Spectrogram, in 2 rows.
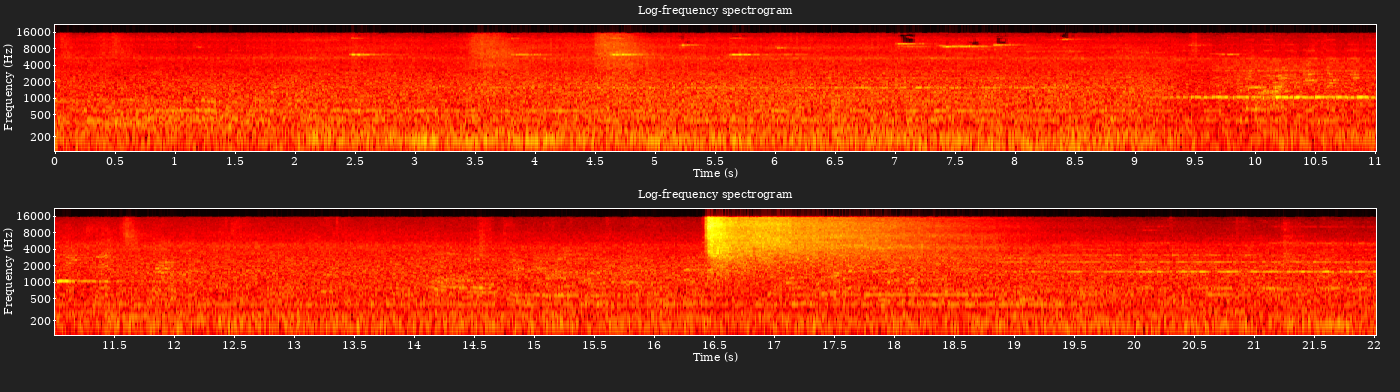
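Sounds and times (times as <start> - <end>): electric train humming: 0.0 - 14.2
steady high tone: 9.0 - 12.5.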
